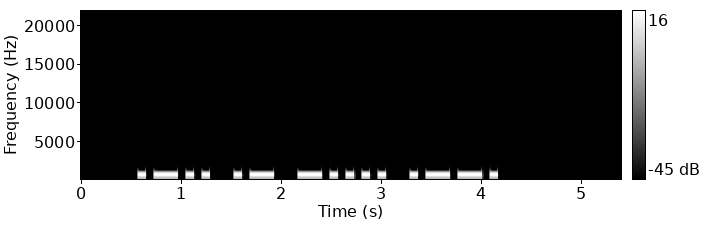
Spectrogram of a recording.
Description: Morse code, heard as a keyed tone, about 15 wpm, 700 Hz. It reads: LA6P
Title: DXCC-100 Call Signs - 4 Characters - 15wpm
